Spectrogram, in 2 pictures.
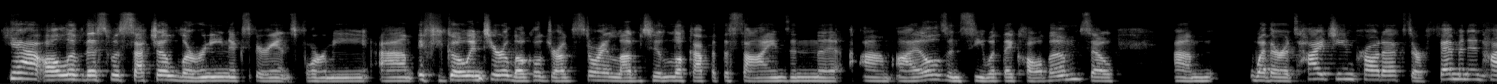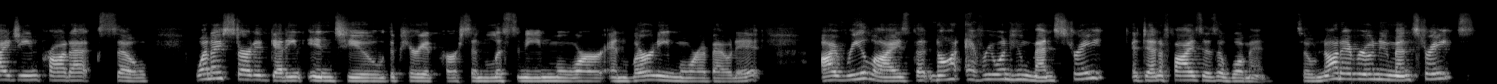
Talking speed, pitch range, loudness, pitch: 160 wpm, 160-215 Hz, -22 LUFS, 180 Hz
